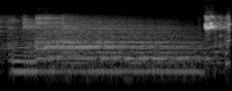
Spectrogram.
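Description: Electric guitar, a Stratocaster-style solid-body, played through a Providence Flame Drive overdrive pedal: a driven chord is struck just after the start and left to ring, its upper notes fading, with new notes picked near the end.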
